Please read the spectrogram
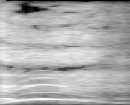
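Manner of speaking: sharp high gasp of delight; loud delighted gasp; excited gasp. Real, not acted. Excited reaction to movie.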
